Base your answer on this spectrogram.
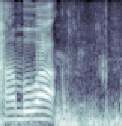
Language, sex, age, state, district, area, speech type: Marathi, male, 18-30, Maharashtra, Thane, urban, read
